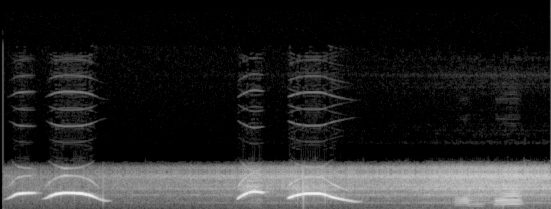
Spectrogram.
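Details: Bird singing at Kasem Island Resort, Kanchanaburi, Thailand: clear, loud whistled notes that arch up and then slide down, given in two pairs. Fainter murmuring follows near the end.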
